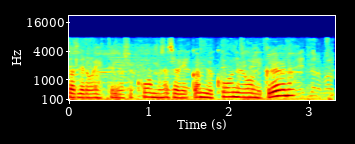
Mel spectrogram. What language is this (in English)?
Icelandic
